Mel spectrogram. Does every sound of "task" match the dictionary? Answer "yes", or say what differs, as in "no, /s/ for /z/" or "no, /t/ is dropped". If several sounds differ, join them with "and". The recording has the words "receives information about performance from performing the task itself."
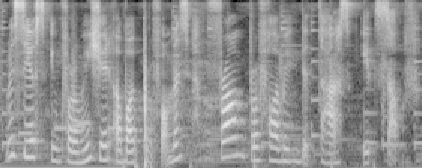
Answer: no, /k/ is dropped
